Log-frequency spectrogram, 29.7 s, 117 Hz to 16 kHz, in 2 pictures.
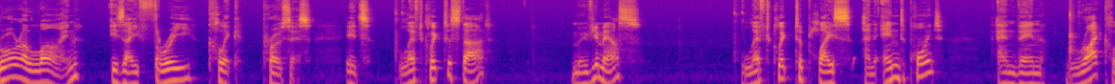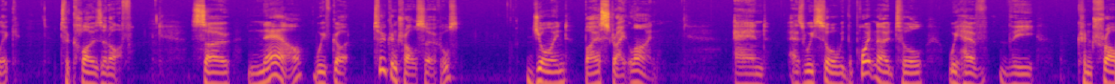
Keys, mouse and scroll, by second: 5.3 click, 9.8 click, 14.3 right click.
